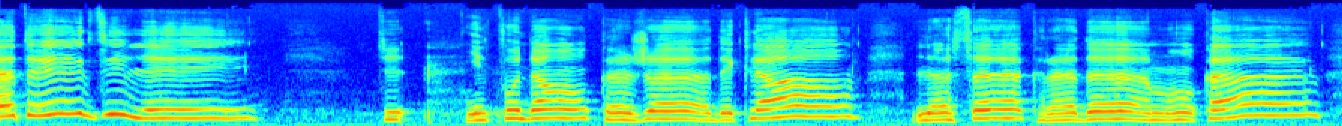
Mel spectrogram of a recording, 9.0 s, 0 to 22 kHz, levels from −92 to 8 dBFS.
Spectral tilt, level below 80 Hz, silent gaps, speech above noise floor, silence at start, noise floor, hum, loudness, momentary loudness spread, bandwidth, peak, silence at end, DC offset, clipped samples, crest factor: -4 dB/octave; -54 dBFS; none; 30 dB; 0 s; -48 dBFS; 60 Hz at -55 dBFS; -19 LUFS; 9 LU; 19 kHz; -4 dBFS; 0.15 s; under 0.1%; under 0.1%; 14 dB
